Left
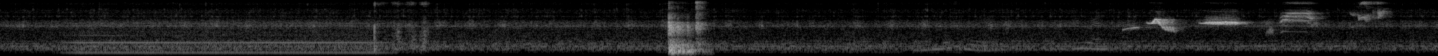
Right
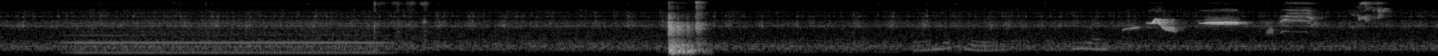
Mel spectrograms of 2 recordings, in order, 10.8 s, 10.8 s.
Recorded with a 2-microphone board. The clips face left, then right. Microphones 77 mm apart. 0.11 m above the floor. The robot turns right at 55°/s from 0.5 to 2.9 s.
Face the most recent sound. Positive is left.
turn(degrees=-5)  # may be behind; listen again after turning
